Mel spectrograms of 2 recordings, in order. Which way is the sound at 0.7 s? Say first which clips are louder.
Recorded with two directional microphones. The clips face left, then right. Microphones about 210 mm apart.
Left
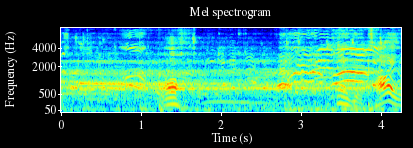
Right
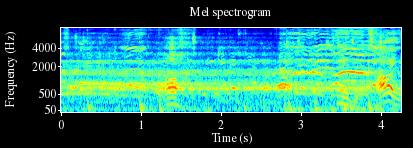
Even; 25° right (ahead or behind).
